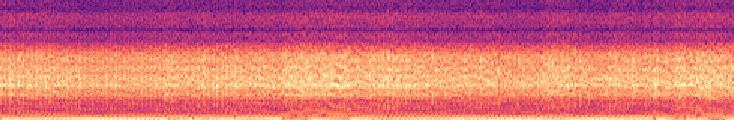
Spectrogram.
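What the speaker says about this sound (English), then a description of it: "this new distortion pedal that I got recently. It's called a Boss Mega Distortion." An electric guitar played through a Boss Mega Distortion pedal, a thick, heavily distorted tone with sustained chords and shifting riffs, loud and continuous with no talking.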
